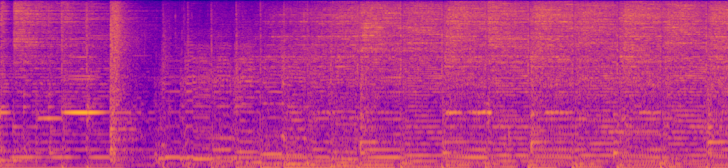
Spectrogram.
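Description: Rock music with guitar and drums over a steady beat, dipping briefly about a second in.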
